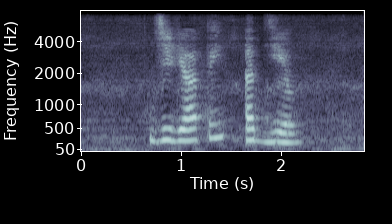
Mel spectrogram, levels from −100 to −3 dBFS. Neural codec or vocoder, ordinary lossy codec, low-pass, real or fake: codec, 44.1 kHz, 2.6 kbps, DAC; AAC, 32 kbps; 7.2 kHz; fake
